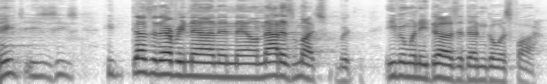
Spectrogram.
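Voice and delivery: put-on low, soft older-brother tone; a hint of a calm big brother; lightly voiced big brother. Big brother explaining to the little boy, low and soft. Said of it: "big brother".

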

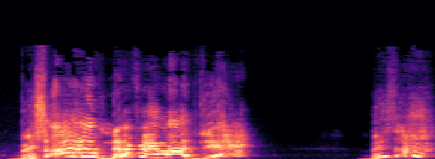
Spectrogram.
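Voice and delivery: very high, squealed exclamation; overcome with disbelief. Real, not acted. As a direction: squeal it out, too tickled to finish. Hysterical reaction to the story.

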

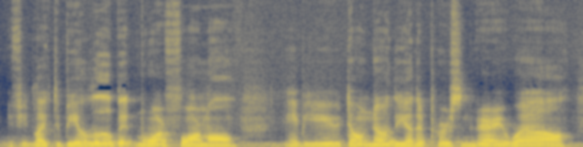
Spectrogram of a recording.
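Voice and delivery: normal talking voice

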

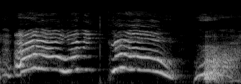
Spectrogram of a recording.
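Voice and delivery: high frightened yell; panicked shout. Acted. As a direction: struggle and shout to be freed. Struggling while being carried.

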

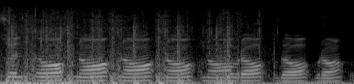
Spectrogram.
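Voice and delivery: loud, high, frantic pleading; real panic. Real, not acted. Gamer fleeing a monster chasing him, loud real panic. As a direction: beg and flee in genuine fright. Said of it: "qué remiedo que tengo".

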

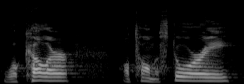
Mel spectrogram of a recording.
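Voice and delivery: eager offer to help. Retold or imitated. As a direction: jump in keen to help. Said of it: "my reaction is".

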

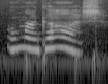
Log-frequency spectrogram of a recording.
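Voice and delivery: high, slow, shaken voice. Real, not acted. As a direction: drag it out in disbelief.

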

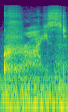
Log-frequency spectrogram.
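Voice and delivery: hushed breathless whisper. Real, not acted. Player hiding from the monster, hushed whisper. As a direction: whisper so the monster won't hear.

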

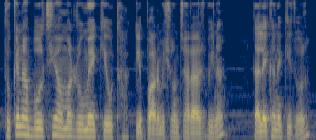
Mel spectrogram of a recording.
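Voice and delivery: very deep, menacing male scolding; angry big brother, low and controlled; scolding through clenched teeth. A narrator's reading. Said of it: "দাঁতে দাঁত চেপে ধমকের সুরে বলল".

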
